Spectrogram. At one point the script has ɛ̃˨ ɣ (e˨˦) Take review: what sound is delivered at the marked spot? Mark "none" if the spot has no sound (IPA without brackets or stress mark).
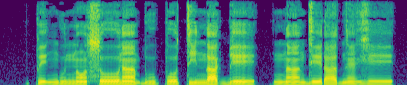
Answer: e˧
